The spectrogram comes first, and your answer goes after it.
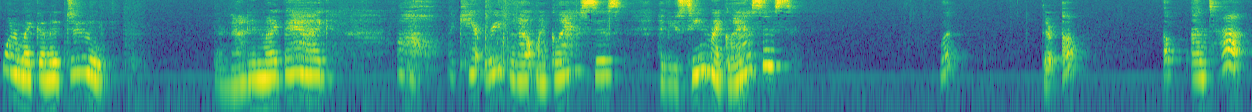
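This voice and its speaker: A woman's voice: high-pitched, expressive, slow pace, long pauses, darkish tone. A woman reading a picture book aloud to children in a playful, sing-song way, recorded indoors. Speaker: children's story reader. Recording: echoey room, mic some distance away.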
